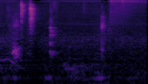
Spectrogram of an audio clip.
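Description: Near silence with a few faint, light ticks and taps from a bundle of dried twig branches being handled.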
